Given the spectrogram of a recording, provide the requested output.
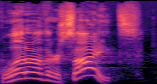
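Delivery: pitched well up, calling down the hallway after him; calling after someone. Retold or imitated. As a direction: call it out after someone walking away. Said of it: "calling out after him".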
